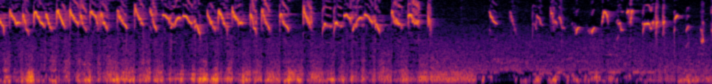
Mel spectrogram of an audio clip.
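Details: White-eye in full ngalas song, prompting other white-eyes to join in: a fast, dense cascade of shrill, thin twittering notes for about seven seconds, then scattered high chirps with brief pauses.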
